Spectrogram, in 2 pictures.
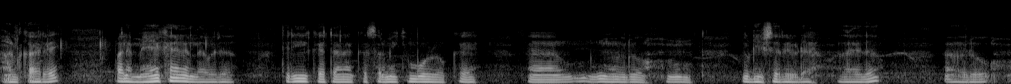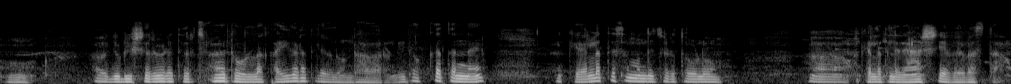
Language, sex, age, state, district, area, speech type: Malayalam, male, 45-60, Kerala, Alappuzha, urban, spontaneous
